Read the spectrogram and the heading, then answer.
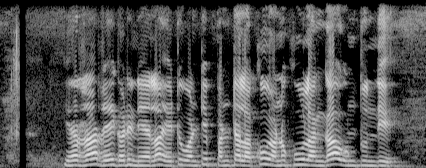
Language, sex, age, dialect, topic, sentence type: Telugu, male, 18-24, Central/Coastal, agriculture, question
